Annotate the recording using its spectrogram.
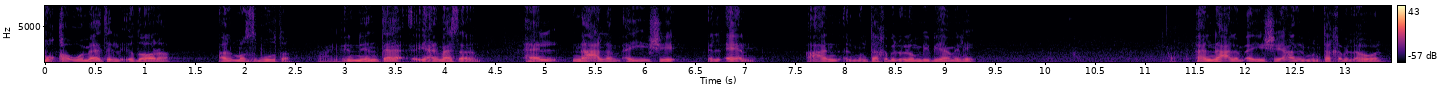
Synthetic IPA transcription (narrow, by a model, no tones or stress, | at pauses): moqæwːemæːt̪elʔḛd̪ɑːɾˤɑ | ʔælmɑzˤbuːt̪ˤɑ̰ | ʔenːʔent̪æja̰ʕnimæsælæ̰n | hælneʕlæmʔæjːʃeːʔ | elʔæːn | ʕa̰nḛlmʊnt̪æxæbelʔolombibejeʕmelʔeː | hælneʕlæmʔæjːʃeːʔʕanelmʊnt̪æxæbelʔæ̰wːæl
